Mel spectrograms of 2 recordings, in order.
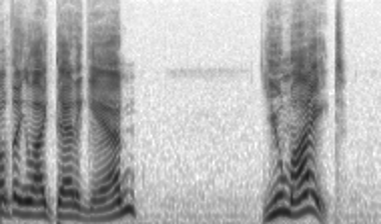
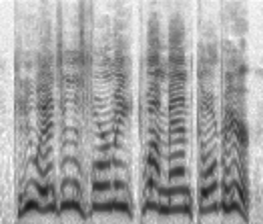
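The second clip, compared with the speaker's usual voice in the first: much higher, pleading imitation; put-on phone-call voice; 9 semitones higher, faster than usual. Netanyahu asking someone to take the dreaded call, high mock plea. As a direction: act out someone begging another to pick up. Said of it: "I had a wrong accent".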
